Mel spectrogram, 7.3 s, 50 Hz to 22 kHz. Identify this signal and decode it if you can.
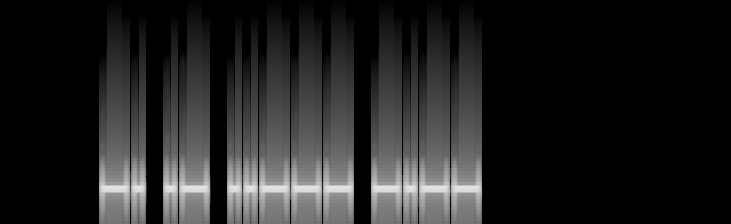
Morse code, heard as a keyed tone, about 15 wpm, 700 Hz. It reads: NA2Y
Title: USA Call Signs - 4 Characters - Repeated 3x - 15wpm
